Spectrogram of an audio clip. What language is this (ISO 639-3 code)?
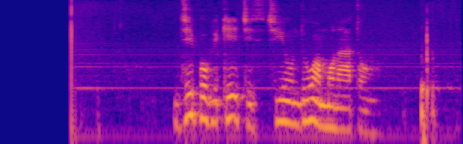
epo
